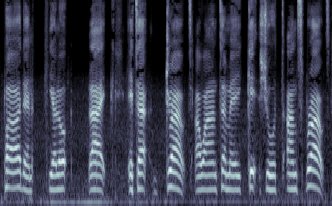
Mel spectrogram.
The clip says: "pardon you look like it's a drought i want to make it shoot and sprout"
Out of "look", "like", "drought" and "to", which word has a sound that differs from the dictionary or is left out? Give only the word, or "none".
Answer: none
